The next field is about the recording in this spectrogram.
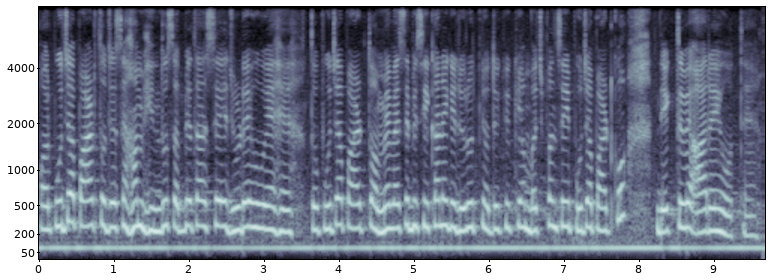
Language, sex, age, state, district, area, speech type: Hindi, female, 30-45, Rajasthan, Jodhpur, urban, spontaneous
